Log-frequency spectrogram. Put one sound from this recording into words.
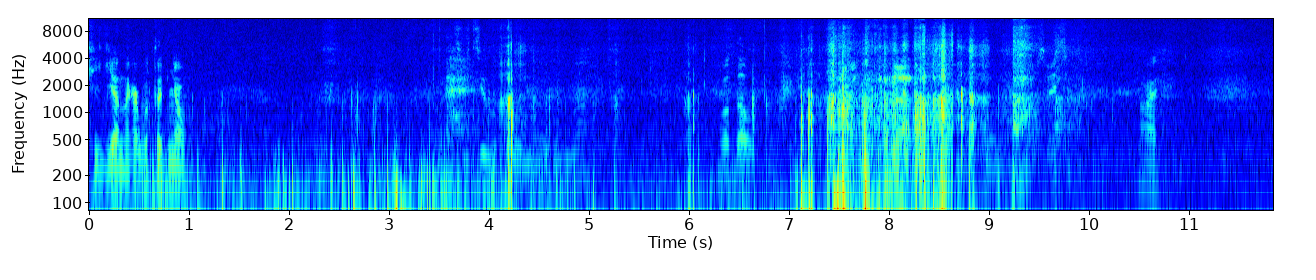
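Young men talk and laugh nearby, outdoors.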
